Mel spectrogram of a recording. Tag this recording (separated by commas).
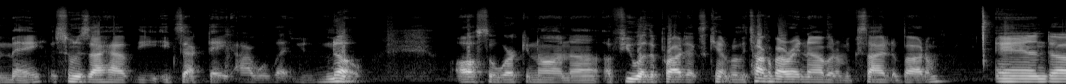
Speech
